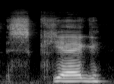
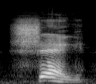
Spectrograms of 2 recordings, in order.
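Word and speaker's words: skjegg: Sheg. Oh, here we go. The Norwegian. I was right about this. Sheg. I said skeg. Sheg. Is in English.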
